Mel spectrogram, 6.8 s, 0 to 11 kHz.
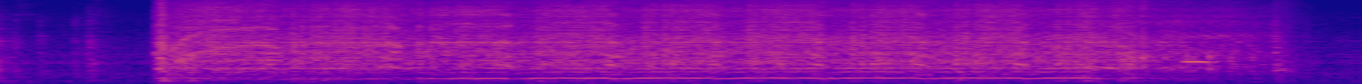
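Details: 1998 Chevy Tracker during compression testing, cylinders reading about 175: starter spins with a steady whine for about five seconds, even beats, no drag; healthy cranking.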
